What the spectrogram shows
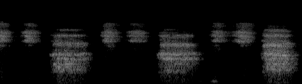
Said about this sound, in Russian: Попробуйте сделать два раза вдох, один а раз выдох. Вот так. Попробуйте. Два раза вдох, один а раз выдох.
